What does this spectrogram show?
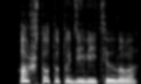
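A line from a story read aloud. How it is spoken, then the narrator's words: Laughing. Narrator (Russian): засмеялся Леша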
